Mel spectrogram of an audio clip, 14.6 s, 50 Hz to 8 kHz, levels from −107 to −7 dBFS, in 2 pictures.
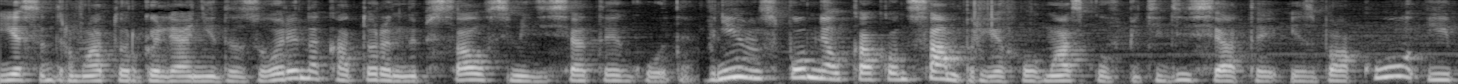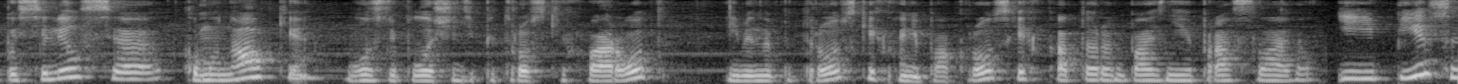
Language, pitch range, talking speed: Russian, 180-245 Hz, 170 wpm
